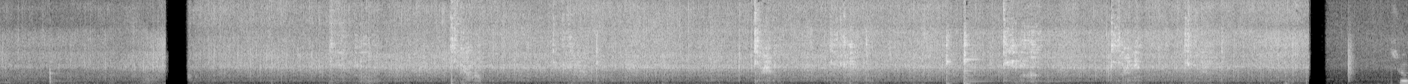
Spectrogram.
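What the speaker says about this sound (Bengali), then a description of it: "সবজিগুলো ভাজা হয়ে গেছে" Shredded cabbage and capsicum fry in a hot pan for egg chow mein, giving a loud, continuous sizzle broken by stirring and tossing scrapes, with no voices over it.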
